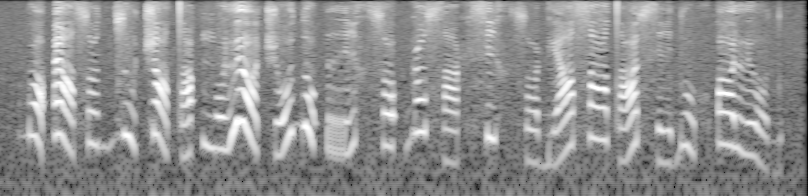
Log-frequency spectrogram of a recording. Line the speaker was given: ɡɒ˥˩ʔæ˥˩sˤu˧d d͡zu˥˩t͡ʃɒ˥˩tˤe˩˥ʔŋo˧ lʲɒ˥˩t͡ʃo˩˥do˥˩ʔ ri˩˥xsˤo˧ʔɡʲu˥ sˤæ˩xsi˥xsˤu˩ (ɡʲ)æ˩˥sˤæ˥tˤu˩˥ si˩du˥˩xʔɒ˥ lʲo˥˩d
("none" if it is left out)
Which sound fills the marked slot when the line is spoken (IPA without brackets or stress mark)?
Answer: ɡʲ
